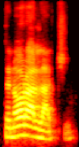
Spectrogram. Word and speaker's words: ትኖራላችሁ: So you say t, count them. T, no, ra, la, chi, hu. Tenorallachu.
